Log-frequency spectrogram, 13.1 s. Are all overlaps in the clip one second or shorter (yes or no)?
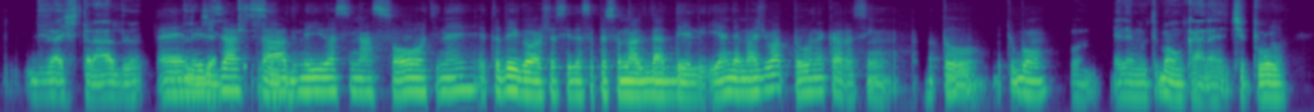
no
